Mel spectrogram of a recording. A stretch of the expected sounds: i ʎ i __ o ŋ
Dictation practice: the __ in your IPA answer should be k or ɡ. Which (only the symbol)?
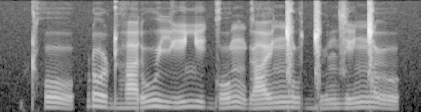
ɡ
